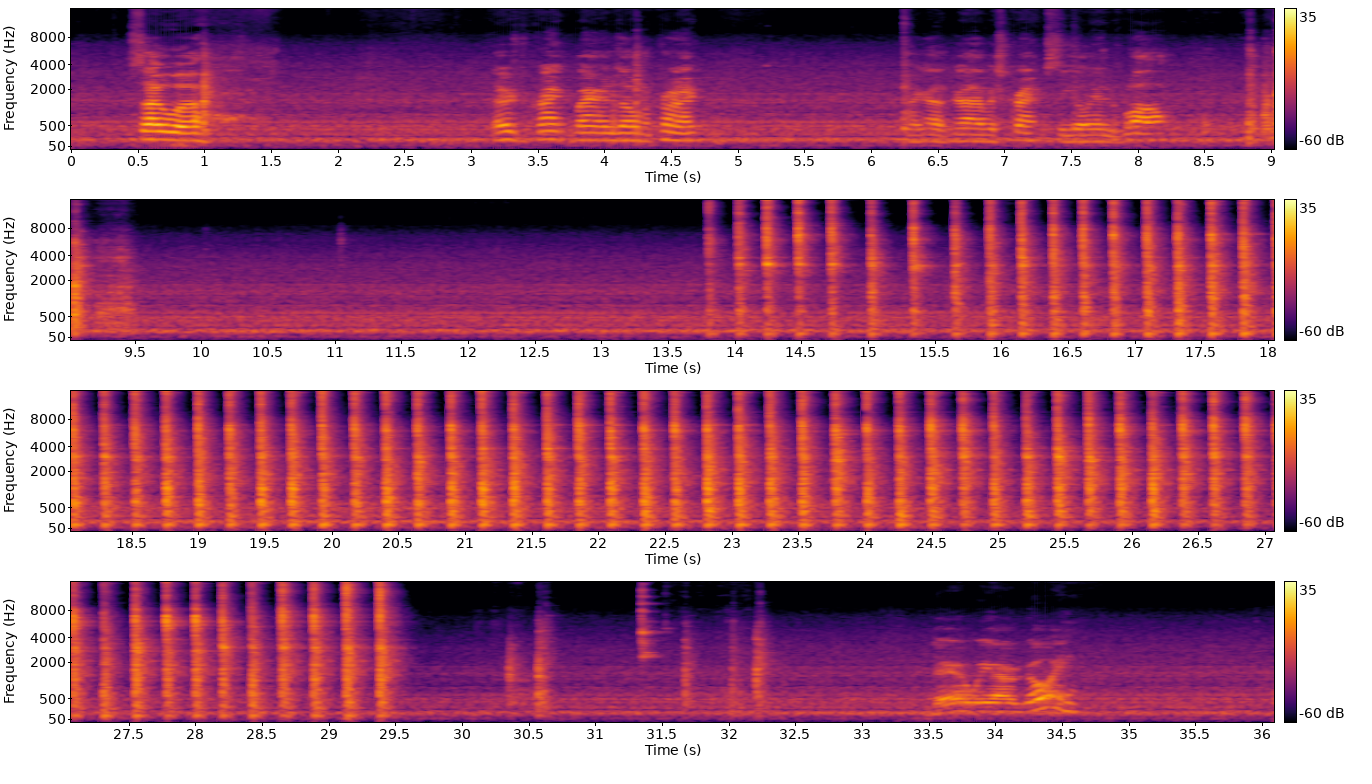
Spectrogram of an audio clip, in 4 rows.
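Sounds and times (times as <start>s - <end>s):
small hammer tapping metal: 13.8s - 29.6s.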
